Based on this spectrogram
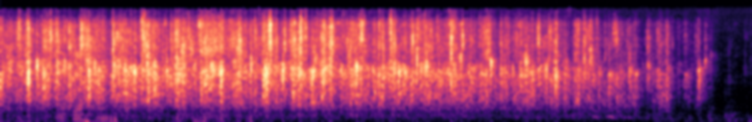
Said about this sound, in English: And if you love the Lord, can you give the Lord the biggest hand clap you can?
